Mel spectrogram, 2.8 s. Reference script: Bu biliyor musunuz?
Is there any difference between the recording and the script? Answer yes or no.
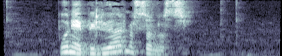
yes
